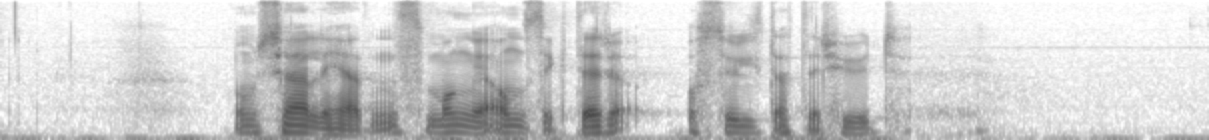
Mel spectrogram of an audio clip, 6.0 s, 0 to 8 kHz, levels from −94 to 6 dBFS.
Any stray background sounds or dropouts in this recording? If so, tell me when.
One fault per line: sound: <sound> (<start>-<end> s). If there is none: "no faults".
no faults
